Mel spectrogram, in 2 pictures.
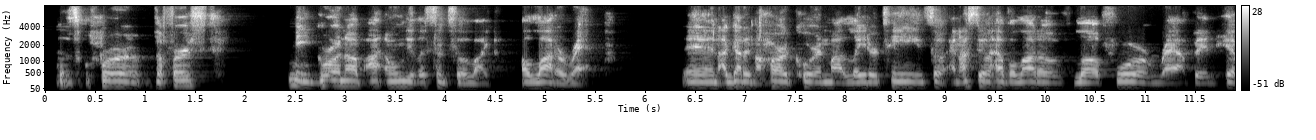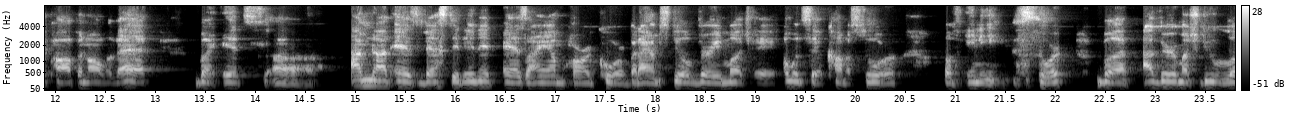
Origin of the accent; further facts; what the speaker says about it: Birmingham, Alabama, United States; I am from the States. I'm from Birmingham, Alabama, specifically.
